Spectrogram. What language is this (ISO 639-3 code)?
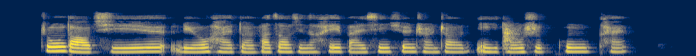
zho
